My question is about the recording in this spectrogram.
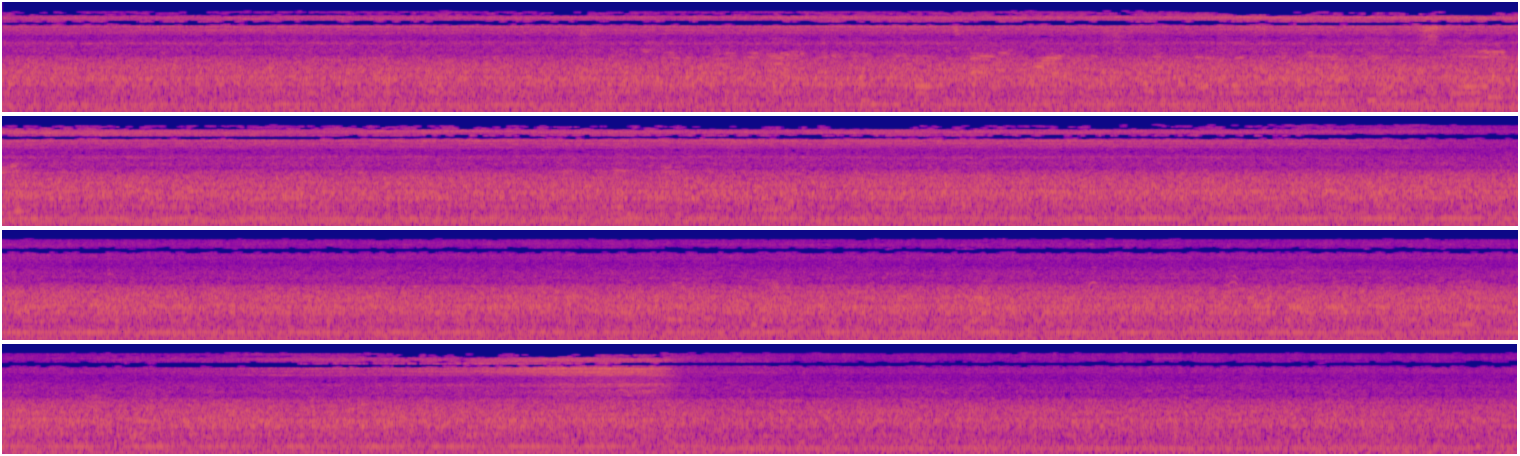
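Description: Mobile crane's diesel engine running steadily while it lifts a boat, a constant hum whose pitch steps up slightly near the end.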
